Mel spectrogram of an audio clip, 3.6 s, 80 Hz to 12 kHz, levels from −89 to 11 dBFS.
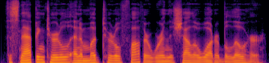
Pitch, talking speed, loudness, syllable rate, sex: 110 Hz, 250 wpm, -20 LUFS, 6.8 syllables/s, male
